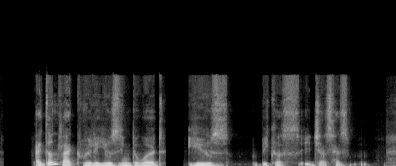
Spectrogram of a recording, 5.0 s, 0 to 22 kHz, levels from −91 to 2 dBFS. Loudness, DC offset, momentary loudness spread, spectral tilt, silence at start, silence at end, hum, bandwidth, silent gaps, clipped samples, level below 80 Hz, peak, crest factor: -22 LUFS; under 0.1%; 15 LU; -6.5 dB/octave; 0.45 s; 0 s; none; 12.5 kHz; 2.07-2.29 s; under 0.1%; -58 dBFS; -4 dBFS; 18 dB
